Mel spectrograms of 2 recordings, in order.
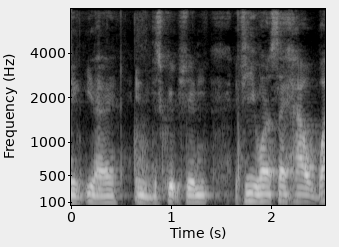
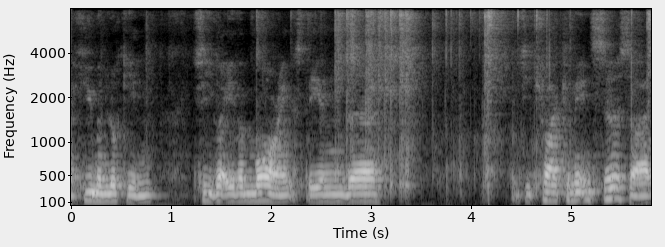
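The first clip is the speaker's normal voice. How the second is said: ordinary talk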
